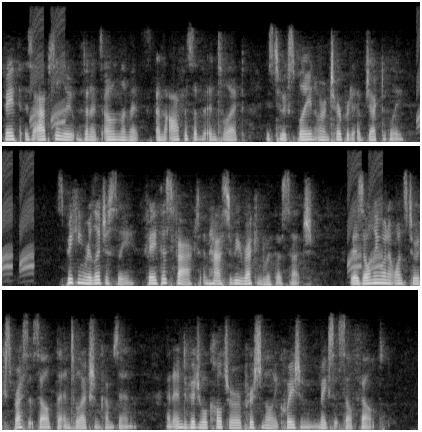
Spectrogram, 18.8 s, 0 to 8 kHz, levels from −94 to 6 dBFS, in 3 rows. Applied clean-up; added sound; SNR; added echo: none; Alarm; 18 dB; none.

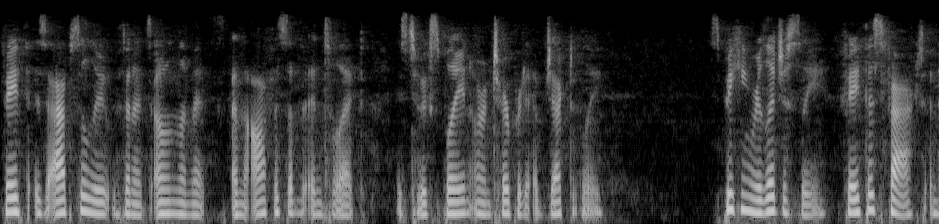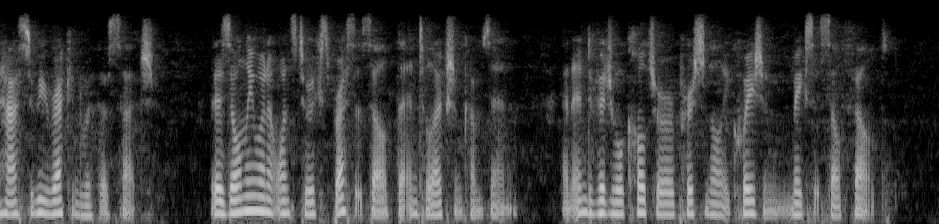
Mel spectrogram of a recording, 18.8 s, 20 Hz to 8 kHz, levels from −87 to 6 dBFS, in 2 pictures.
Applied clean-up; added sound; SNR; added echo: none; none; none; none.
